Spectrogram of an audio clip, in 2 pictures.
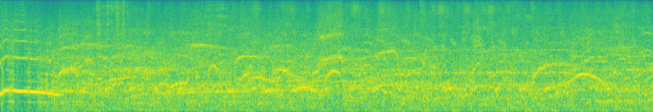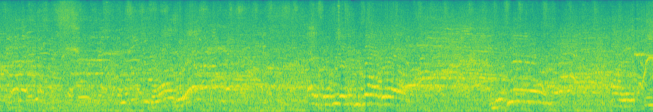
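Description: A fairground ride whirls and rumbles loudly.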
